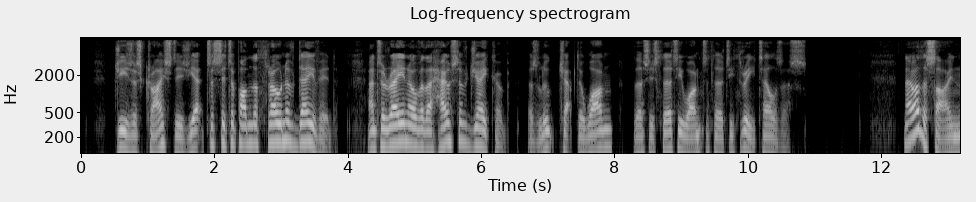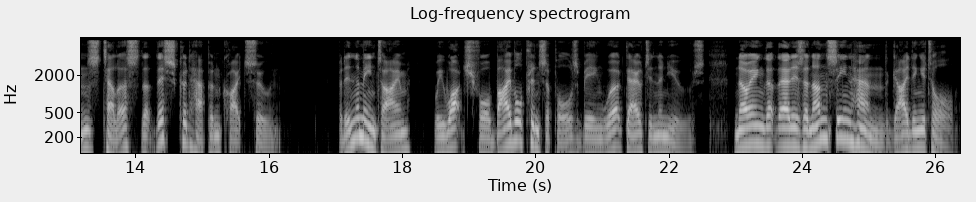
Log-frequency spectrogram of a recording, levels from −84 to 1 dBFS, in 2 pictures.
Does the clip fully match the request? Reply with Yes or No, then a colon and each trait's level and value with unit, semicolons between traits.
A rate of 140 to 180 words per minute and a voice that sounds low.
Yes: average, 150 wpm; low, 125 Hz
